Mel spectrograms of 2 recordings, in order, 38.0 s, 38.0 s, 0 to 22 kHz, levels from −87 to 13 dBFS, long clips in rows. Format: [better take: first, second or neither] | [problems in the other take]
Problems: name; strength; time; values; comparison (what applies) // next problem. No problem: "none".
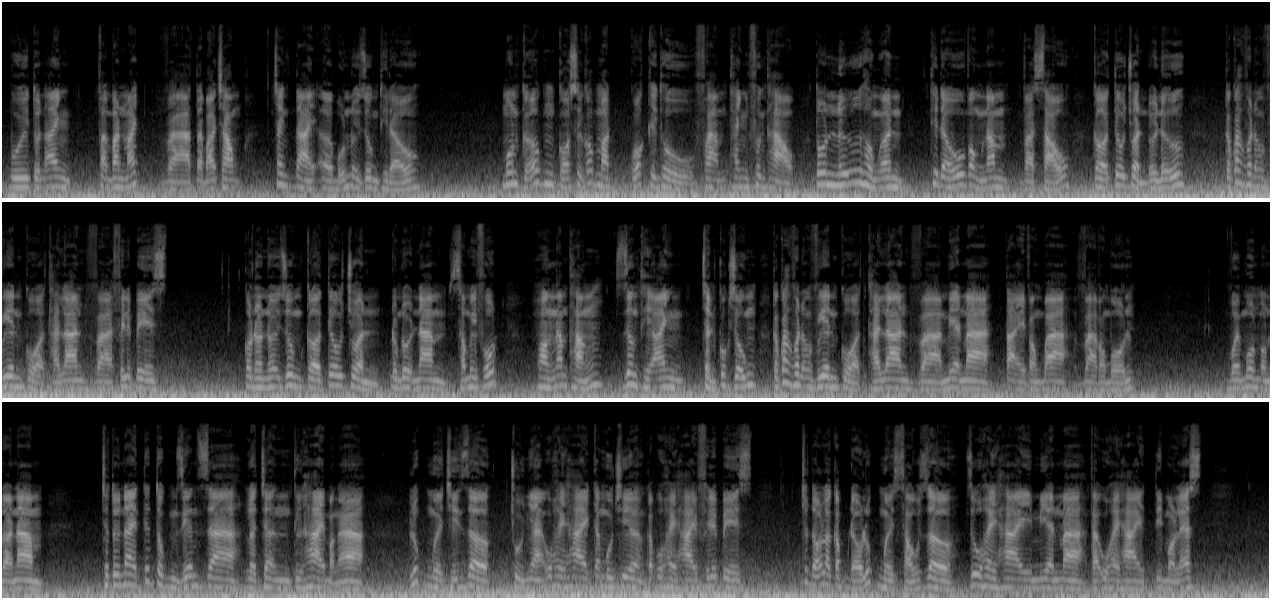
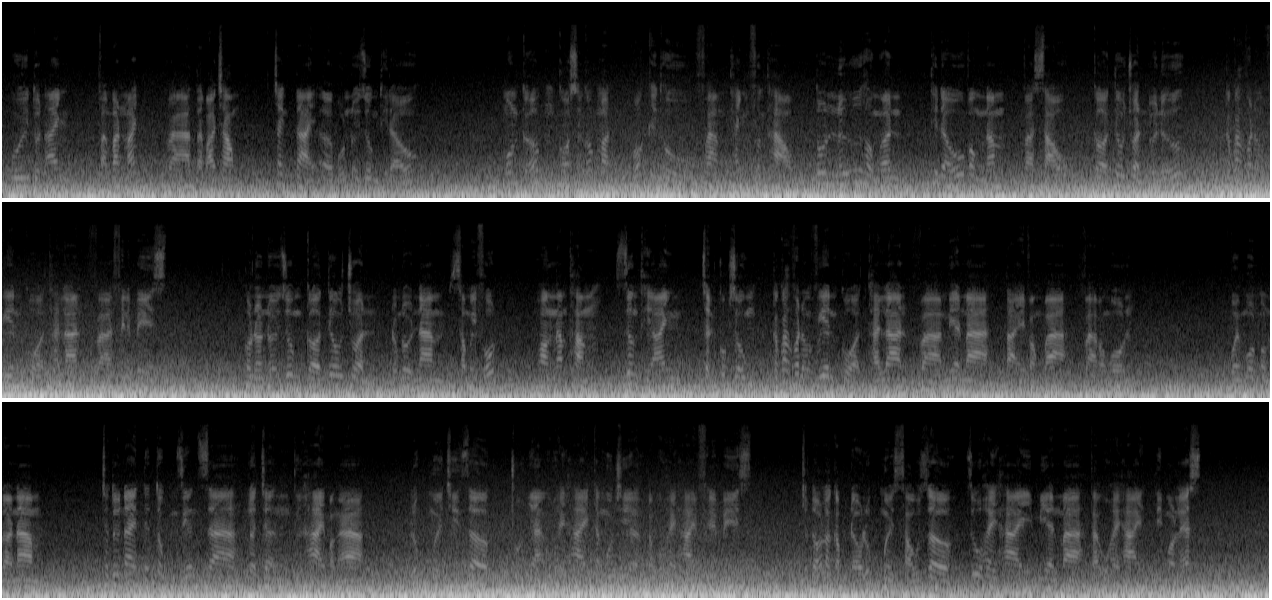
first | low rumble; loud; throughout; 2 dB below the speech; faint in the first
